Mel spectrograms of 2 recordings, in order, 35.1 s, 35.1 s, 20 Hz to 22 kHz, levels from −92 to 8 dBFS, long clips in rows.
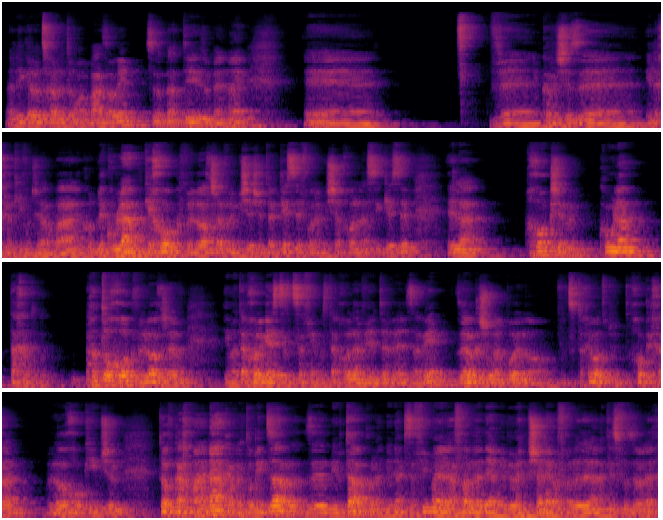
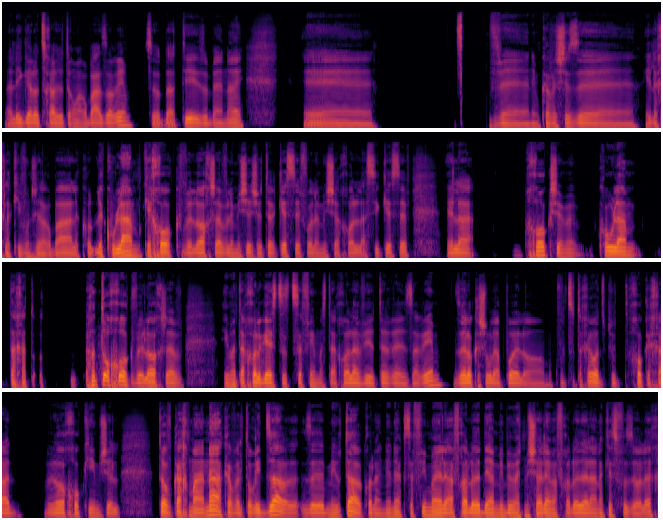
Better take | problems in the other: second | off-mic speech; far // room echo; noticeable; dies away in 0.8 s

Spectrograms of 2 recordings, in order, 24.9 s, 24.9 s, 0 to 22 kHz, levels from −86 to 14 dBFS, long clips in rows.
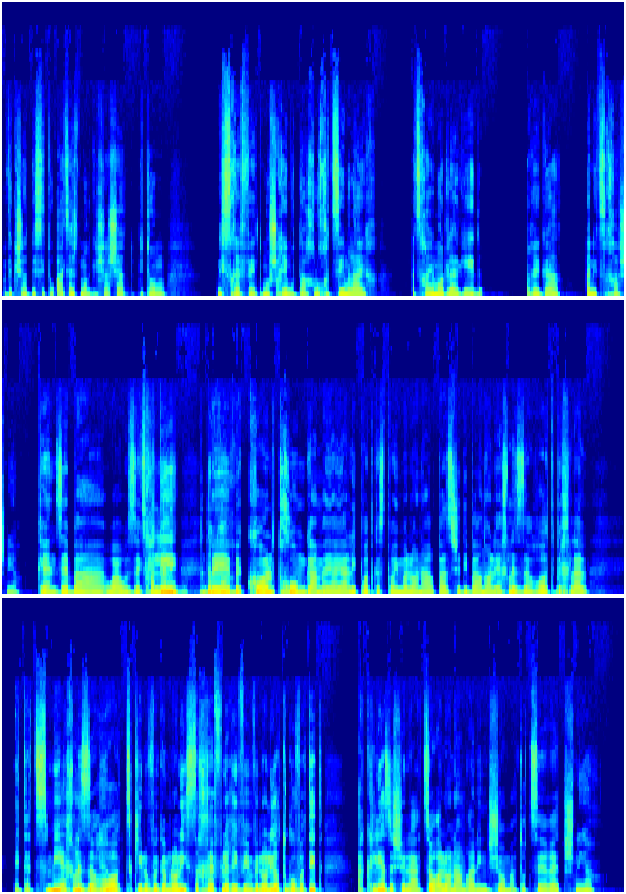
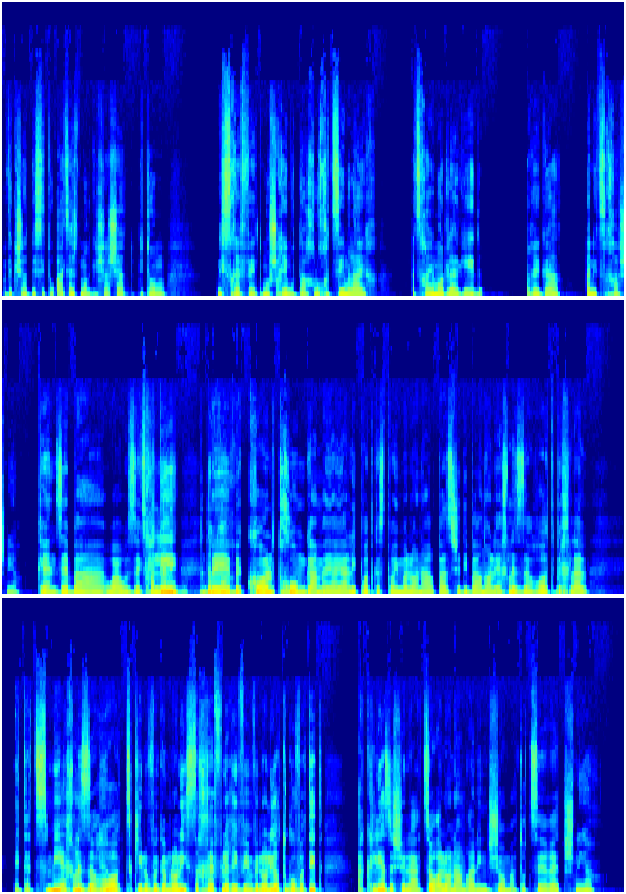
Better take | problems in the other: neither | none

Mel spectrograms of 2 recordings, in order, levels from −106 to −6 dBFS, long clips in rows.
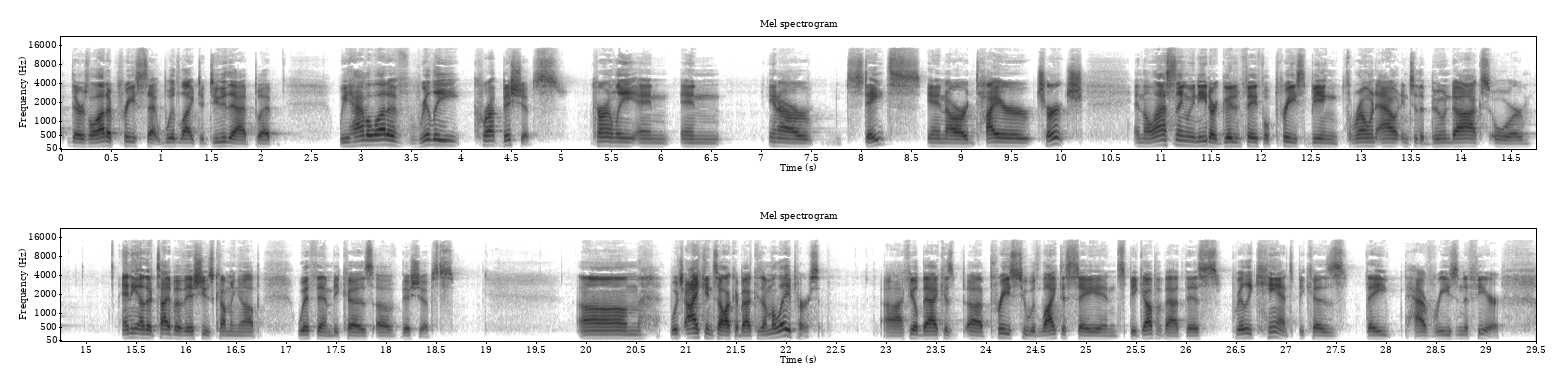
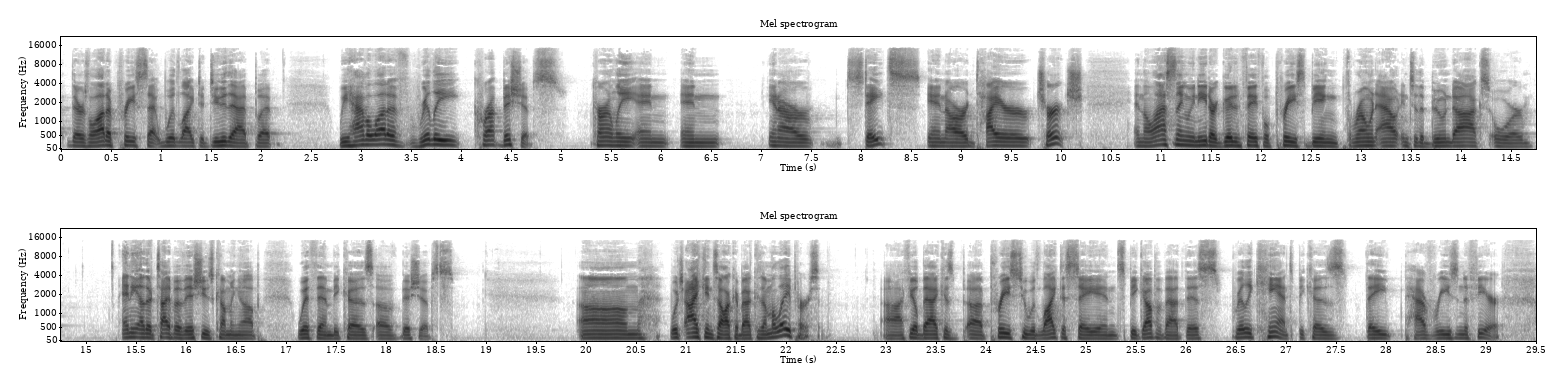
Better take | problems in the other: second | thin; very; fading below 450 Hz

